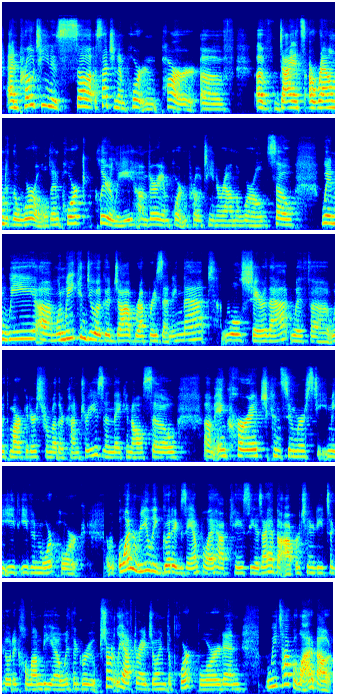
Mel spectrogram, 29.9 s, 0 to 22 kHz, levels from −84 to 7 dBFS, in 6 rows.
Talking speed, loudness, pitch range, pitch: 185 wpm, -21 LUFS, 180-235 Hz, 195 Hz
